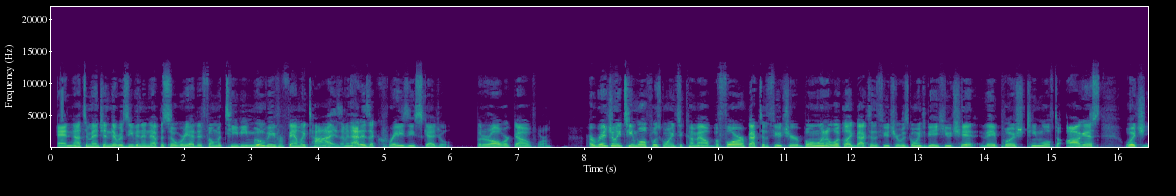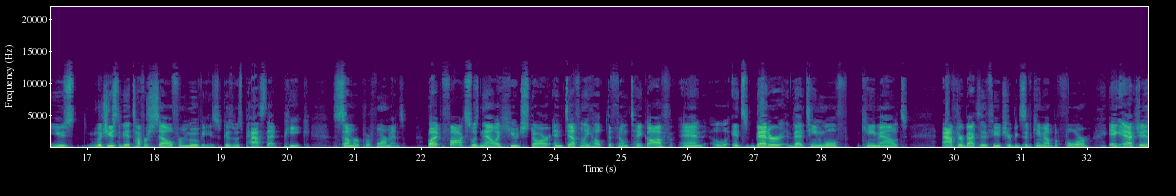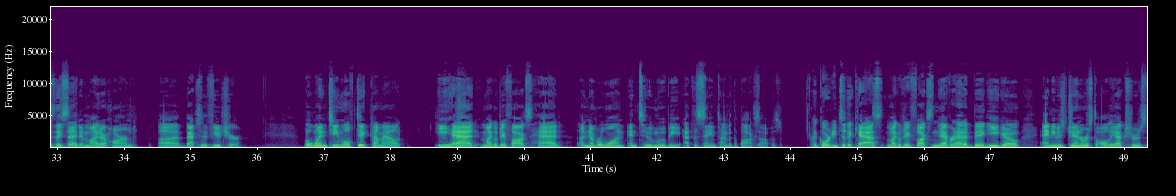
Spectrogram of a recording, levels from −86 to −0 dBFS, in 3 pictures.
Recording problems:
garbled, watery; slightly; nothing above 11 kHz

